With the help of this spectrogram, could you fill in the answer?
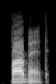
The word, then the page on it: barbet: American English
